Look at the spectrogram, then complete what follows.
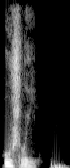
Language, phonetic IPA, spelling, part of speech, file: Russian, [ˈuʂɫɨj], ушлый, adjective, Ru-ушлый.ogg
- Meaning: shrewd, smart, cunning, quirky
